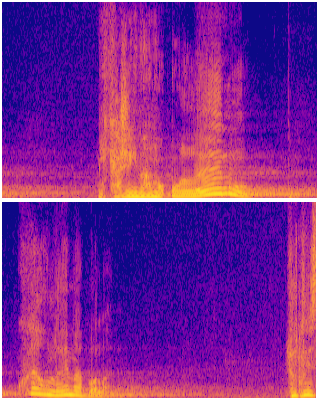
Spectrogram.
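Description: A man speaks into a microphone in a reverberant hall.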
